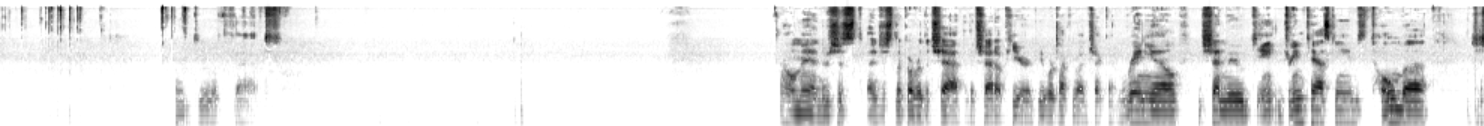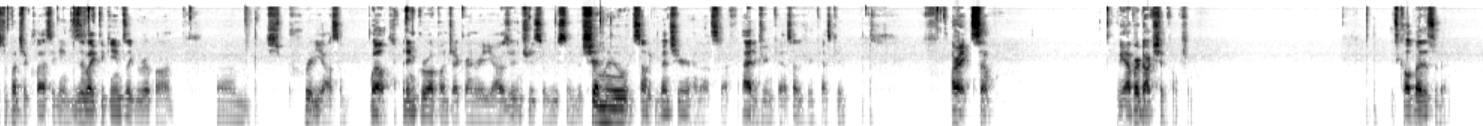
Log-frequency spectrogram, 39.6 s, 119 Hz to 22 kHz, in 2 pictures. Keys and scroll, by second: 0.4 super+Right, 1.0 super+s, 2.3 super+s, 20.0 super+s.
